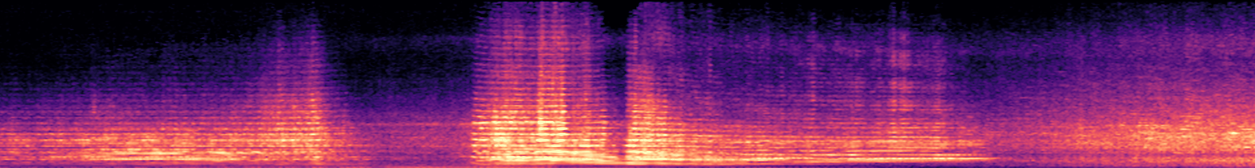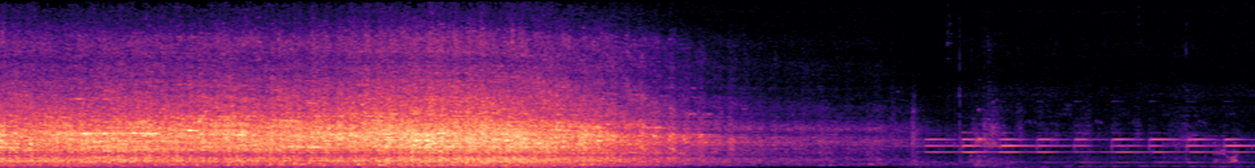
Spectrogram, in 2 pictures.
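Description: Freight train's lead diesel locomotives blowing a multi-chime horn in two long blasts over a low engine rumble, then the string of boxcars rolling past with a steady clatter of wheels on rail that fades away about twenty seconds in.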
